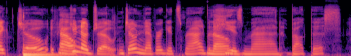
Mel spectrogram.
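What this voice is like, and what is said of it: Usual voice. Nothing is said of it.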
